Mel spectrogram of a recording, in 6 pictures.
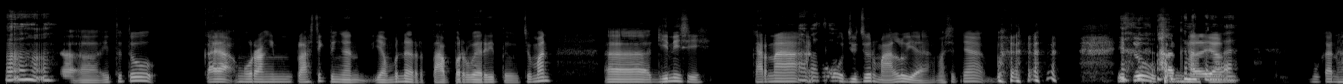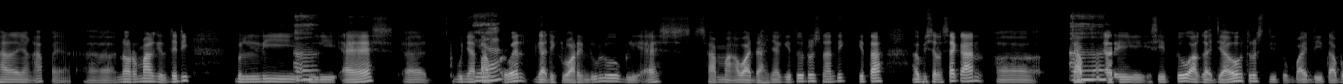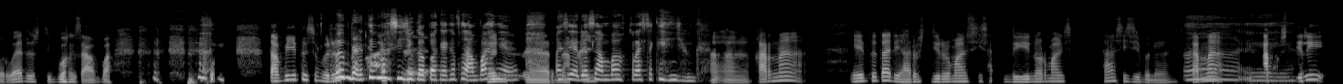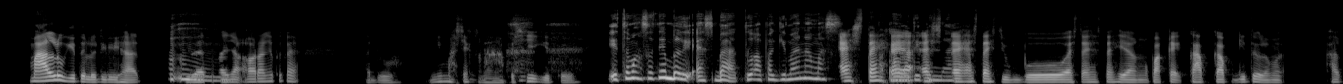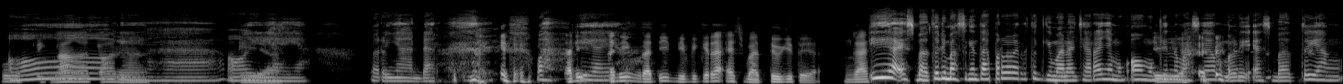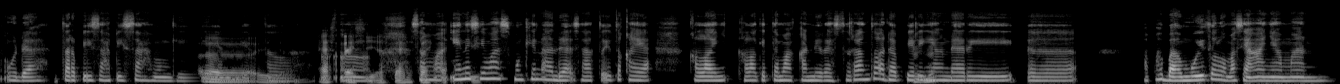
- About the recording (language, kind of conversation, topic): Indonesian, unstructured, Apa dampak sampah plastik terhadap lingkungan di sekitar kita?
- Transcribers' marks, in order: other background noise; laugh; laughing while speaking: "Ah, kenapa kenapa?"; tapping; laughing while speaking: "dibuang sampah"; laugh; laughing while speaking: "kresek nya juga"; chuckle; chuckle; laugh; chuckle; laughing while speaking: "Iya"; laugh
